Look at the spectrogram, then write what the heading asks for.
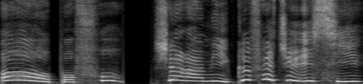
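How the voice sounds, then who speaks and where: In a cartoonish character voice, a woman speaks at a fairly slow pace with an extremely high, squeaky pitch, very wide pitch swings and a gentle tone, the sound dry and close with no echo. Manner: gentle, sweet.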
